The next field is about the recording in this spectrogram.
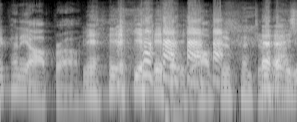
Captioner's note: laughing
